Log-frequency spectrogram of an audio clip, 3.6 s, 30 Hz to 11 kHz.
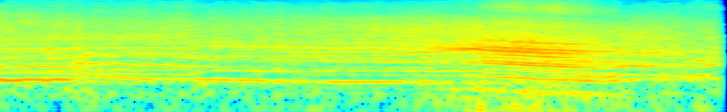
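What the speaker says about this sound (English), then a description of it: "It may not be the best GT3 out there, but by golly, it does have the best exhaust." A McLaren GT3 race car at Mount Panorama, with a loud, steady exhaust drone that holds a tone, then rises in pitch and volume as the engine climbs through the revs, heard without anyone speaking.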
